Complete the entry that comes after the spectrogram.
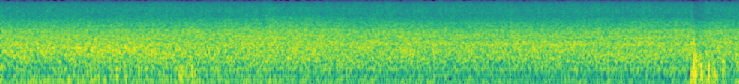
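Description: Steady rolling rumble and wheel-on-rail noise of a long double-stack container freight train passing at a distance. A brief gust of wind hits the microphone near the end.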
